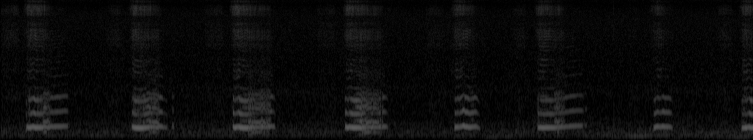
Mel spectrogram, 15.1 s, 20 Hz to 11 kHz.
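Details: Sleeping baby snoring, recorded on an iPhone: soft, pitched, squeaky snores on each breath, about 28 a minute, in a quiet room.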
